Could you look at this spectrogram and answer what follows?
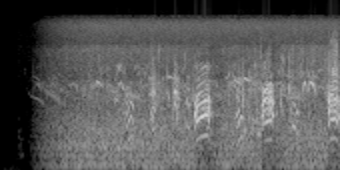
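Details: Marbled Godwits on Santa Barbara County beaches or mudflats, California, common there in fall and winter, give loud, nasal, laughing calls in short overlapping bursts over a steady background hiss.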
